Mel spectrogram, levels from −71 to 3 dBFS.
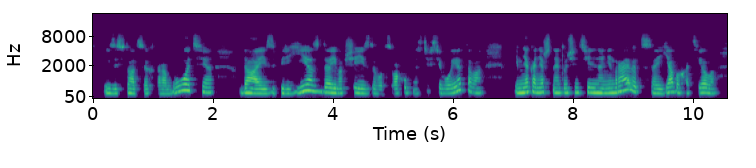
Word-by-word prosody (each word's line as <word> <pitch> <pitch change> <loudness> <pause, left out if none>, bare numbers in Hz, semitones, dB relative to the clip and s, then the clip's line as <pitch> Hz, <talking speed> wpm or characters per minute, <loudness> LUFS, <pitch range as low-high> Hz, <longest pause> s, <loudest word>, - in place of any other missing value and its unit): из-за 170 -1 -2
ситуаций 170 -1 -1 0.2
на - - -4
работе. 220 - +1 0.4
Да, 185 -3 +5
из-за 170 +2 -1
переезда 205 +6 +2
и 185 -1 +3
вообще 180 +1 -2
из-за 170 0 -7
вот 165 0 -9
совокупности 175 +3 -6
всего 175 -6 -4
этого. 215 -6 -2 0.5
И 190 - -2
мне, 200 +3 +5
конечно, 205 -2 0
это 190 0 -1
очень 195 +1 -3
сильно 195 -1 +2
не 185 +1 0
нравится. 220 -2 +1
И 175 - 0
я 200 +6 +3
бы 195 -3 -2
хотела, 195 -2 -2
190 Hz, 145 wpm, -23 LUFS, 175-210 Hz, 0.5 s, Да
